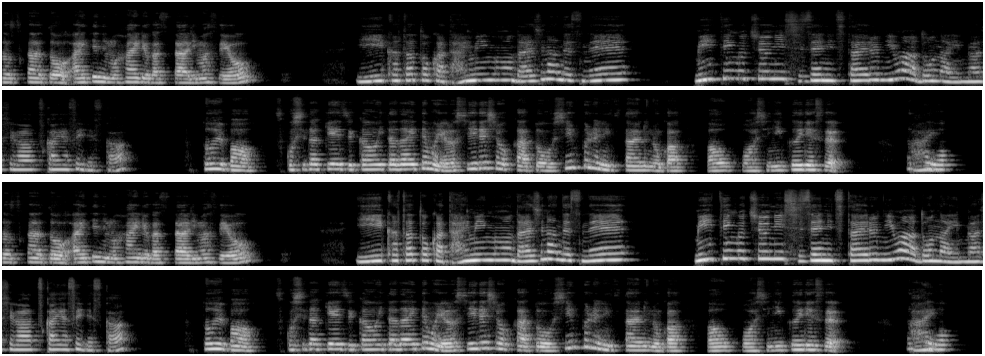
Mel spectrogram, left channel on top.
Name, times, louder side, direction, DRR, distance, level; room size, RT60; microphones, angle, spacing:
voice 1, 0.0-2.5 11.8-12.3 12.7-16.6 16.9-18.2 19.0-19.2, equal, 5° left, 0.9 m, -18 dB
voice 2, 3.5-6.3 6.9-11.0 18.9-19.2, right 3 dB, 40° right, 0.4 m, -16 dB
2.4 x 2.1 x 2.5 m
head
